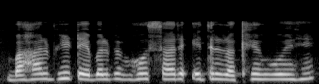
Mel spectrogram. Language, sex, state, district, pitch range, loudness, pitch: Hindi, female, Madhya Pradesh, Bhopal, 235-250 Hz, -16 LUFS, 245 Hz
